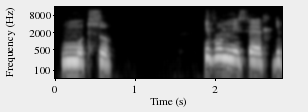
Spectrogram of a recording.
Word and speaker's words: Mutu: like how it's pronounced I think you said move to right um it's pronounced mutsu even myself the pronunciation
